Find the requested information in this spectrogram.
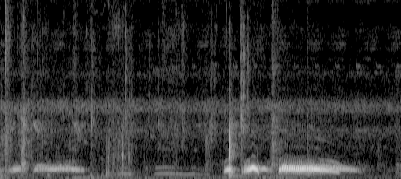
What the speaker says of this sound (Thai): นี่เจ้าสมคิดนกรักครับ ตัวรักได้ครับตัวนี้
